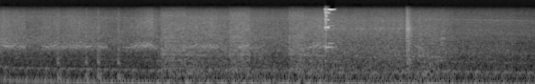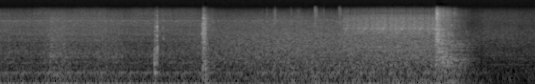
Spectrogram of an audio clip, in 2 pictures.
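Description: A car engine hums steadily and then cuts off.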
